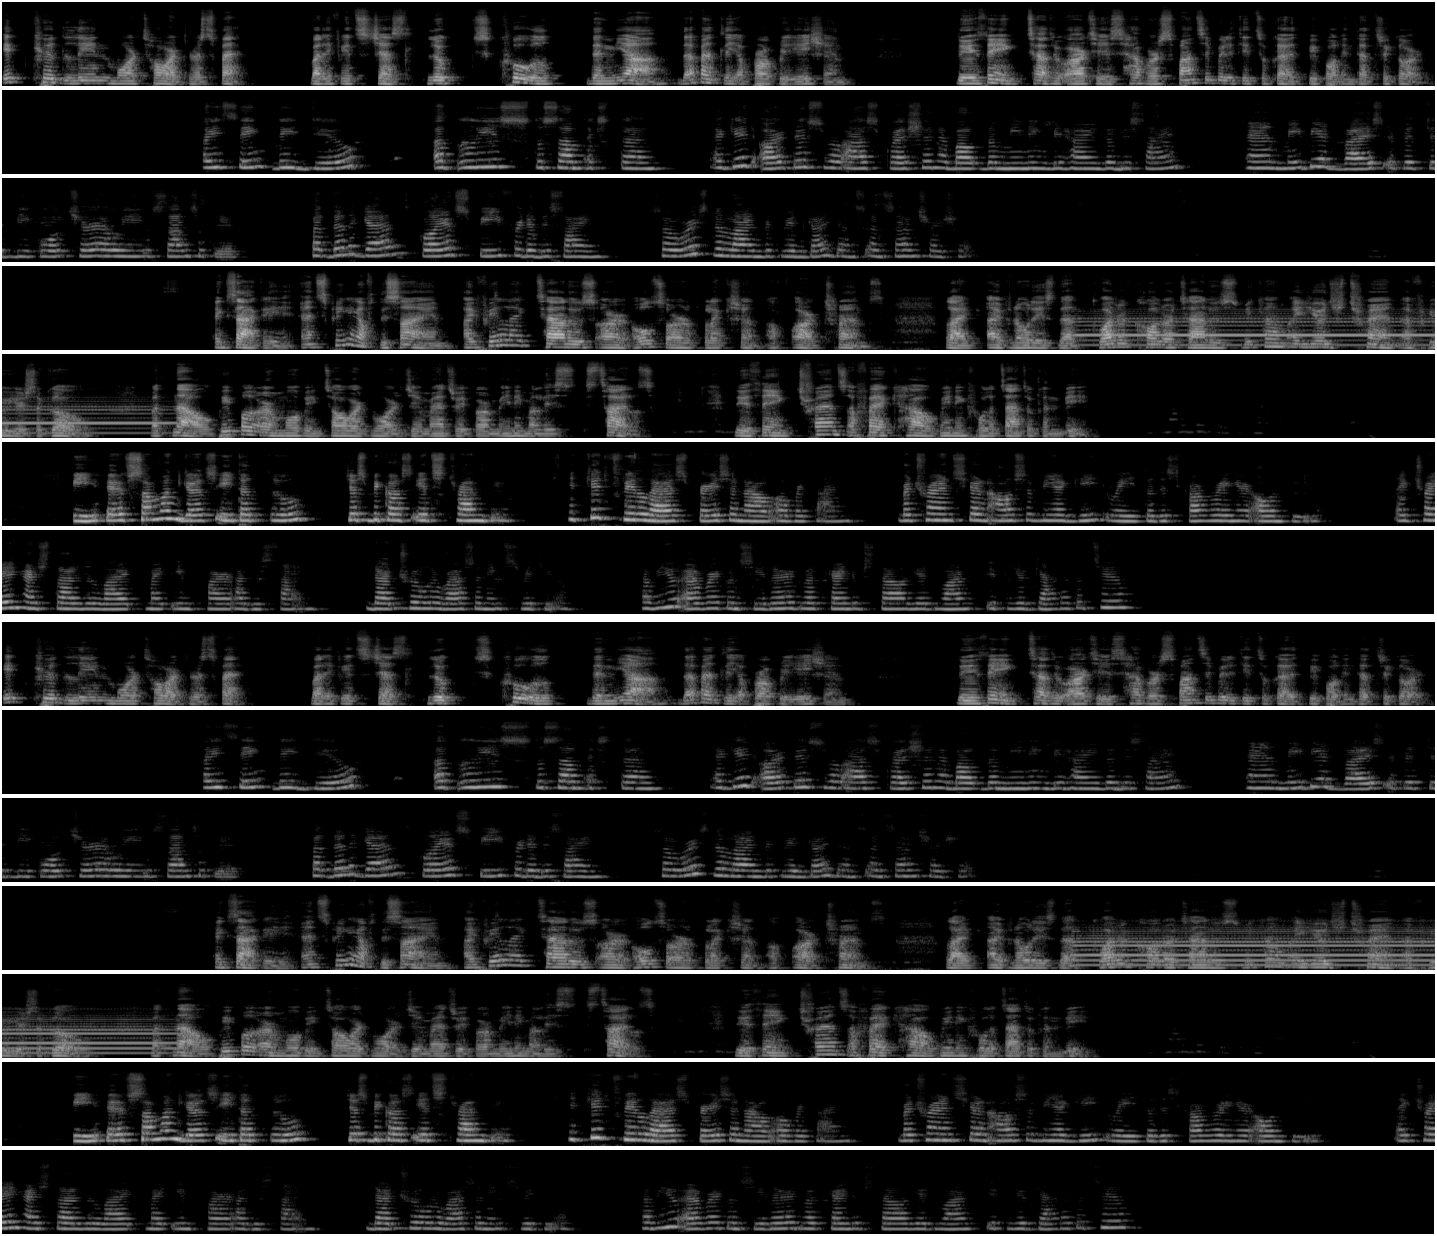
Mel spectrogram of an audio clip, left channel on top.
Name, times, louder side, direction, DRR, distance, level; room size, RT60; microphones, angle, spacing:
voice 1, 0.0-2.4 3.1-4.4 4.7-5.5 5.8-8.4 9.5-14.2 45.1-53.7 54.0-58.2 58.5-63.8 64.4-68.2, left 3 dB, 80° left, 2 dB, 0.9 m, -32 dB
voice 2, 16.3-17.9 18.6-20.9 21.4-26.1 26.8-31.0 31.8-34.7 35.2-38.3 67.4-67.5 67.9-68.2 69.0-69.4 72.4-74.6 75.1-76.7 77.3-80.1 80.6-84.8 85.6-89.1 89.6-91.7 92.4-97.2, left 2 dB, 25° left, 3 dB, 0.5 m, -34 dB
sound 1, 53.6-59.2, right 1 dB, 60° right, 0.5 m, -33 dB
4.1 x 2.1 x 2.9 m, 0.27 s
head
